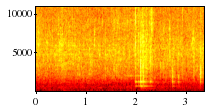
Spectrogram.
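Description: Whole cardamom, cinnamon and cloves hit hot oil for a Chinese-style chilli chicken, giving a soft steady sizzle that flares into a brief sharper crackle partway through.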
